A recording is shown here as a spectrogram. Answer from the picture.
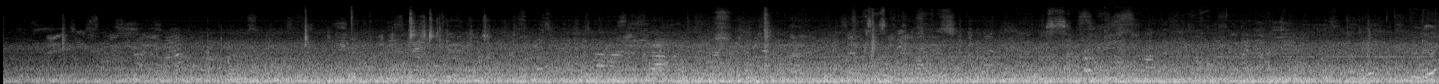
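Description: Steady rumble of a moving vehicle heard from inside it, fading in over the first couple of seconds and then holding even.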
